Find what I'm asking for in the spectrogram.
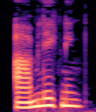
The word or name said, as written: armlægning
